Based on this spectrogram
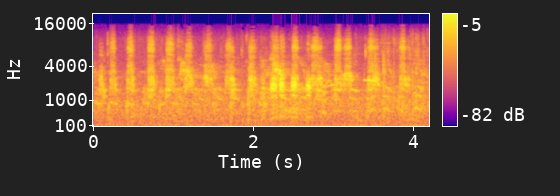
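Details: Juvenile call ducks with chicks in a private Dutch collection: quick high peeps repeated about four times a second, uneven in loudness, several birds calling over one another.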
